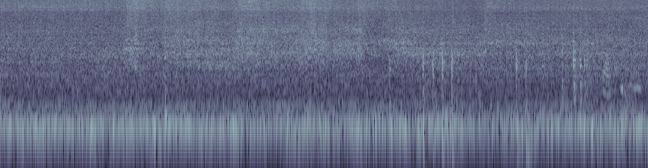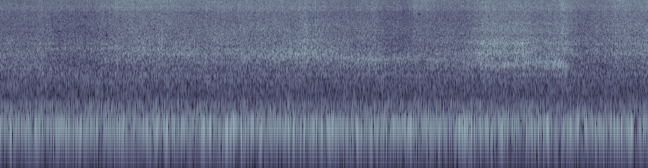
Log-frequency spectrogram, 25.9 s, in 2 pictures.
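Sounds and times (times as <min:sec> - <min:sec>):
chicken sizzling in a wok: 0:00.0 - 0:25.9
wooden spatula clicking on pan: 0:07.8 - 0:09.4, 0:10.3 - 0:11.8.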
